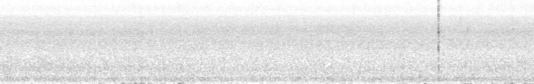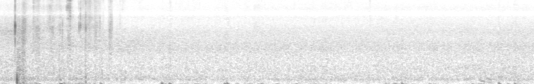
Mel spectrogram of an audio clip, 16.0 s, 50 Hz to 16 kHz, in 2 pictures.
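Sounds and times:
creek water running: 0.0 - 16.0
faint click: 6.5 - 6.7.

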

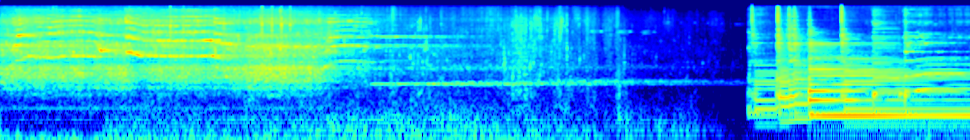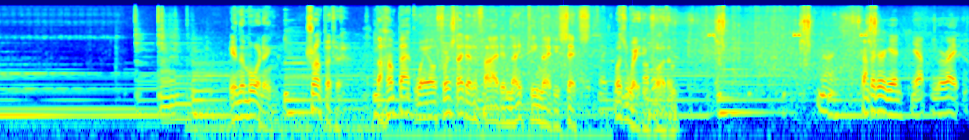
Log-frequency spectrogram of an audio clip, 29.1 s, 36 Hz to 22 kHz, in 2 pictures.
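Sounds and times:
humpback whale call: 0.0 - 8.4
music with low sustained notes: 11.2 - 29.0.

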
